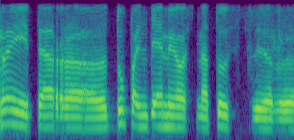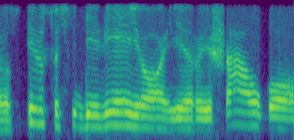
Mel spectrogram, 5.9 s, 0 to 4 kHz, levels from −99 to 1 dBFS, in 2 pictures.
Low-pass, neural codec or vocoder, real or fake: 3.6 kHz; vocoder, 24 kHz, 100 mel bands, Vocos; fake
